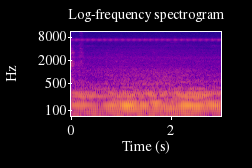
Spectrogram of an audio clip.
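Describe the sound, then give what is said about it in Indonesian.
A motorcycle passing by during a recording: its engine hums with a low, steady rumble that swells slightly and holds for a few seconds, with no one speaking over it. “Seperti bisa kalian dengar ada motor lewat tadi ya.”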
